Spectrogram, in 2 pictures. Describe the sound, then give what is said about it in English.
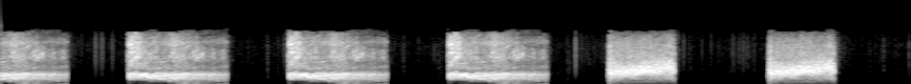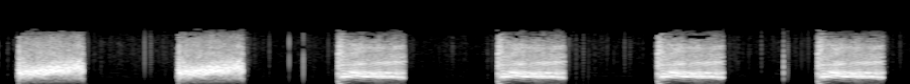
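Turntable record scratching in a steady rhythm of about a dozen loud, gritty bursts, each cut off sharply by a brief silence, with whooshing pitch sweeps inside each burst. No voices. “Oh, that scratching is making me itch.”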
